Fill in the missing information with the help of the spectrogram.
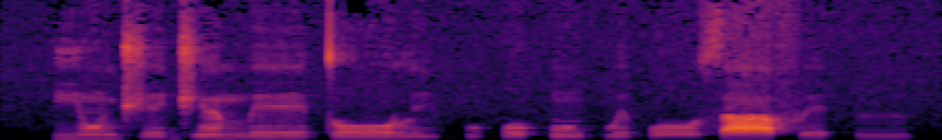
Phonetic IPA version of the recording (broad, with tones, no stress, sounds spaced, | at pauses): j ũ˦ d͡ʒ e˨ d͡ʒ ɛ̃˦ m eː˦ t oː˦ l i˨ kʷ ə˧ p o˧ k ũ˦ kʷ e˦ p oː˨ s aː˦ f e˨ h ɨ˨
